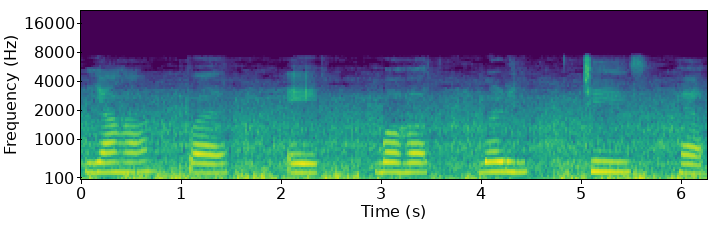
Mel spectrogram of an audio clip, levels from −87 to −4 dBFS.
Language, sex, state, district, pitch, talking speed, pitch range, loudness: Hindi, male, Chandigarh, Chandigarh, 230 Hz, 65 wpm, 225-235 Hz, -15 LUFS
